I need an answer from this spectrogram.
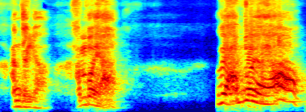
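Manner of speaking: high, loud, climbing questions; exasperated acted shout. Preacher acting God at people with closed ears, exasperated yell.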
